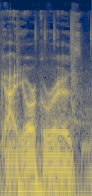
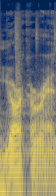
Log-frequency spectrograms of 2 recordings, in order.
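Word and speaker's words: Gyökeres: this dude name like guy yarz well they say his name is actually Yorker not guor carez I was like bro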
